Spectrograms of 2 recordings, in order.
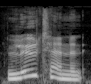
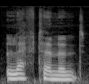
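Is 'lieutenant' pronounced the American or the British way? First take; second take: American; British. First: The word is said the American way. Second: The word is said the British way. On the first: "lieutenant is an Americanism" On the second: "Lieutenant is the British way"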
